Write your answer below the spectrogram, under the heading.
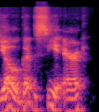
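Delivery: plain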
